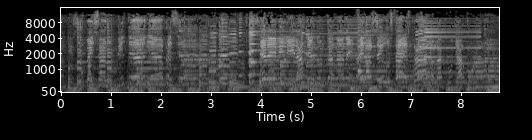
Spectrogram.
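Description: Instrumental break in a Paraguayan folk song: acoustic guitars over a steady bass beat, with a sustained melody line carrying above them.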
